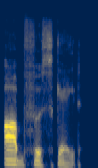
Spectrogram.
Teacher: This verb has three syllables and the stress is on that first syllable.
